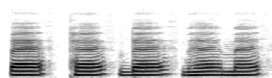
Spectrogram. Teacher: यह प वर्ग जो है यह ओष्ठ व्यंजन आपका होता है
